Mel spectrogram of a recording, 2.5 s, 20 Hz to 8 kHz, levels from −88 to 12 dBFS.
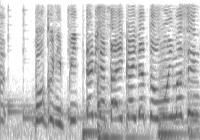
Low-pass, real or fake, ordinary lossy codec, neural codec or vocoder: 7.2 kHz; real; none; none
